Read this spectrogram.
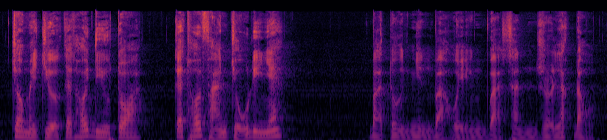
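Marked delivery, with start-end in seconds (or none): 0.1-2.8 fast, higher, louder scold while beating; angry scolding. A narrator's reading. Young wife whipping the servant, fast angry scolding. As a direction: spit it out in fury. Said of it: "vừa đánh vừa nói".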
